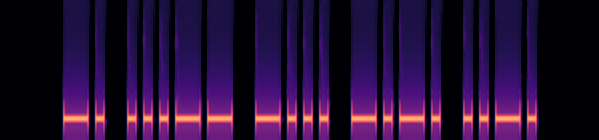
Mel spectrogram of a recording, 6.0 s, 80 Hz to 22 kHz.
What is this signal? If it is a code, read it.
Morse code, heard as a keyed tone, about 15 wpm, 700 Hz. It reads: N3BCF
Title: USA Call Signs - 5 Characters - Repeated 3x - 15wpm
